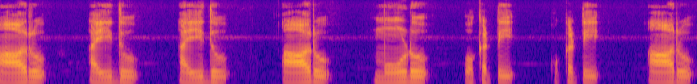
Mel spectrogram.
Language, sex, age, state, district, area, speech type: Telugu, male, 45-60, Andhra Pradesh, East Godavari, rural, read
